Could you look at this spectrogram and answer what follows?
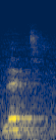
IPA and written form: let (let)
